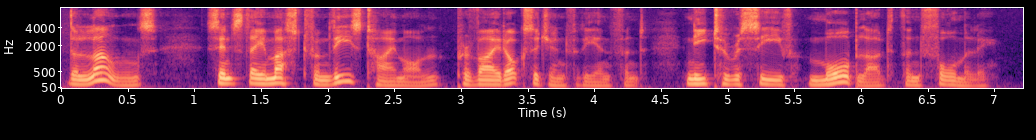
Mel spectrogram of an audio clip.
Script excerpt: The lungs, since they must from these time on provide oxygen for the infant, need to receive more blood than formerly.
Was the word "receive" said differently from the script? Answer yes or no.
no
